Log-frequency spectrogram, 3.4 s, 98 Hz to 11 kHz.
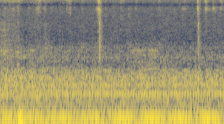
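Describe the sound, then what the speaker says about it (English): A Jaguar F-Pace D180 diesel settles into a steady low idle rumble right after starting, close and even, with a couple of faint clicks over the drone and no talk. "We just start the vehicle up."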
